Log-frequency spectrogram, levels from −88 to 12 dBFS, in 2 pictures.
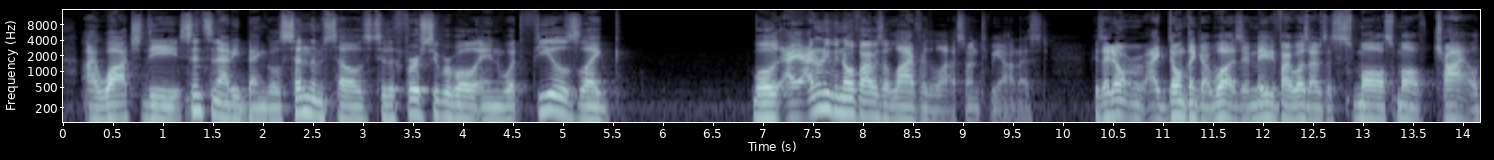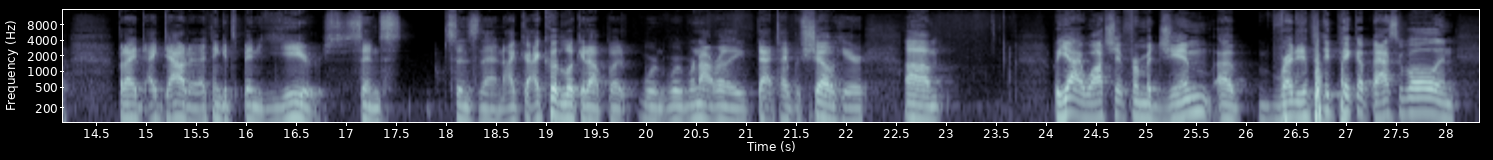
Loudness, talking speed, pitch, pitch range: -17 LUFS, 210 wpm, 115 Hz, 105-125 Hz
